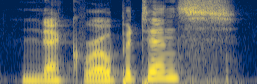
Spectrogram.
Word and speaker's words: Necropotence: well the problem is the right way to pronounce that is necropotence but like it just sounds wrong we got 24 more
